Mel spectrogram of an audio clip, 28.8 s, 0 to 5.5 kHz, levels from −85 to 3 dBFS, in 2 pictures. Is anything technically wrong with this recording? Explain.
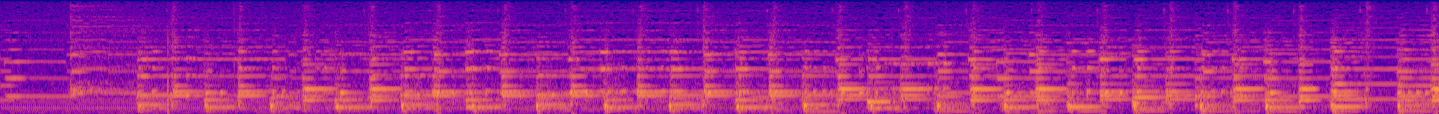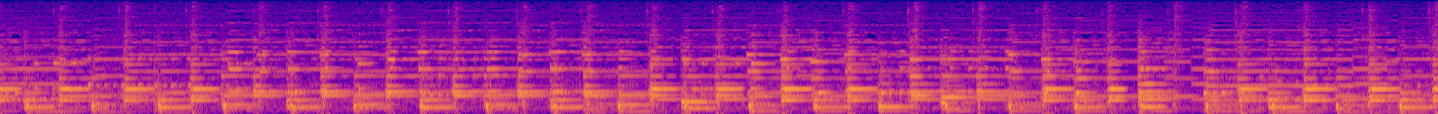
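No, nothing is technically wrong with this audio.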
